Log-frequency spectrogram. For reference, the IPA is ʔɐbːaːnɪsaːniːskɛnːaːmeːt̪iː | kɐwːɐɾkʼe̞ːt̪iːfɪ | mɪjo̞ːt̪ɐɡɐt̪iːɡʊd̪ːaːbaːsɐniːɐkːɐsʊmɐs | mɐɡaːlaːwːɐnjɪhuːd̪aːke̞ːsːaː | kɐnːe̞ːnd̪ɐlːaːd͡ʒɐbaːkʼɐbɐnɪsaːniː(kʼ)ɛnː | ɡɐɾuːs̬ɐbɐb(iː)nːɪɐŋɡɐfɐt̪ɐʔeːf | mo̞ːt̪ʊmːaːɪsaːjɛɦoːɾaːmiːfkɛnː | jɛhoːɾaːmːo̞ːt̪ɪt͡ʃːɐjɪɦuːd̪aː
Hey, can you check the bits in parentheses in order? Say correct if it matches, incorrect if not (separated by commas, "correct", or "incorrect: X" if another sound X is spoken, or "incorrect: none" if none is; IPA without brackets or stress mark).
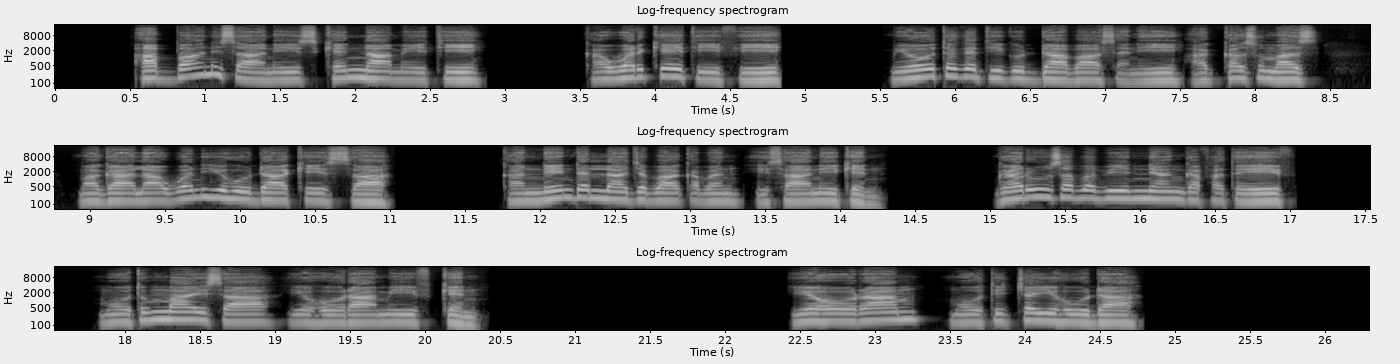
incorrect: k, correct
